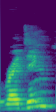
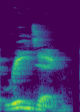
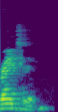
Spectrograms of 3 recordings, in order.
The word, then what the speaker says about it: Reading: We're in a town called Reading, or as a lot of automated like Siri and that sort of voice things like to call it, Reading, because it is spelled the same.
